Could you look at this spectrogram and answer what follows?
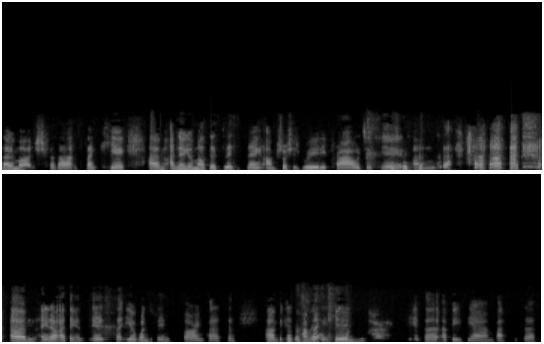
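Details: Adult woman speaking; typical speech.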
